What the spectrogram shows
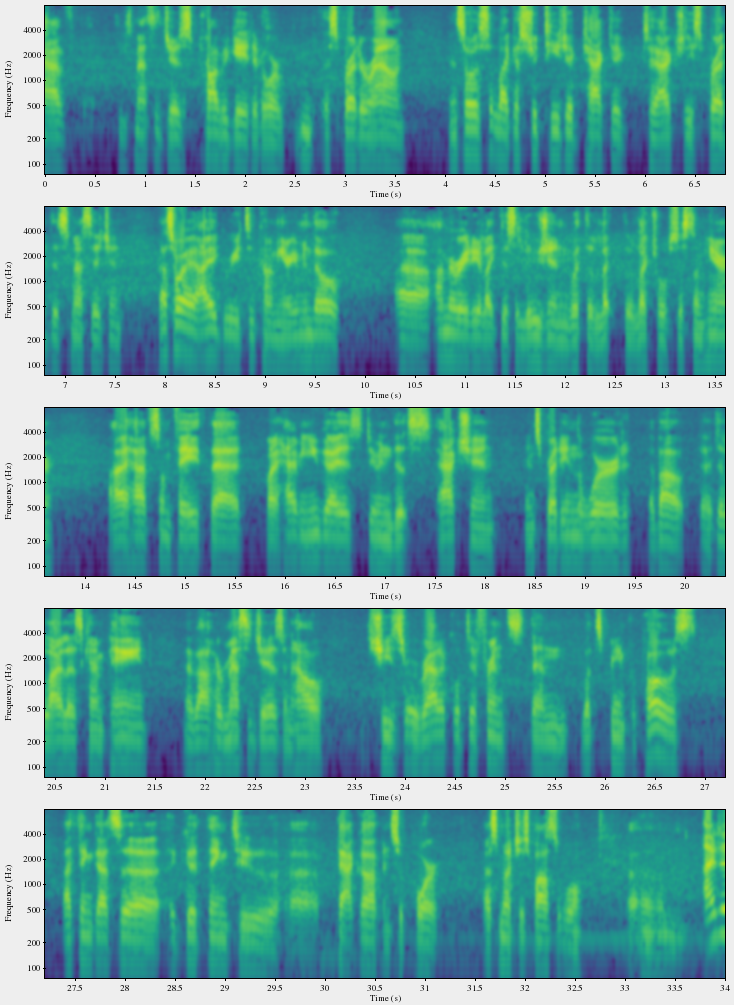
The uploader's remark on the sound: We were located outside the UTRGV Edinburg campus where Democrat … and Republican … were performing their one and only so-called “debate”.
